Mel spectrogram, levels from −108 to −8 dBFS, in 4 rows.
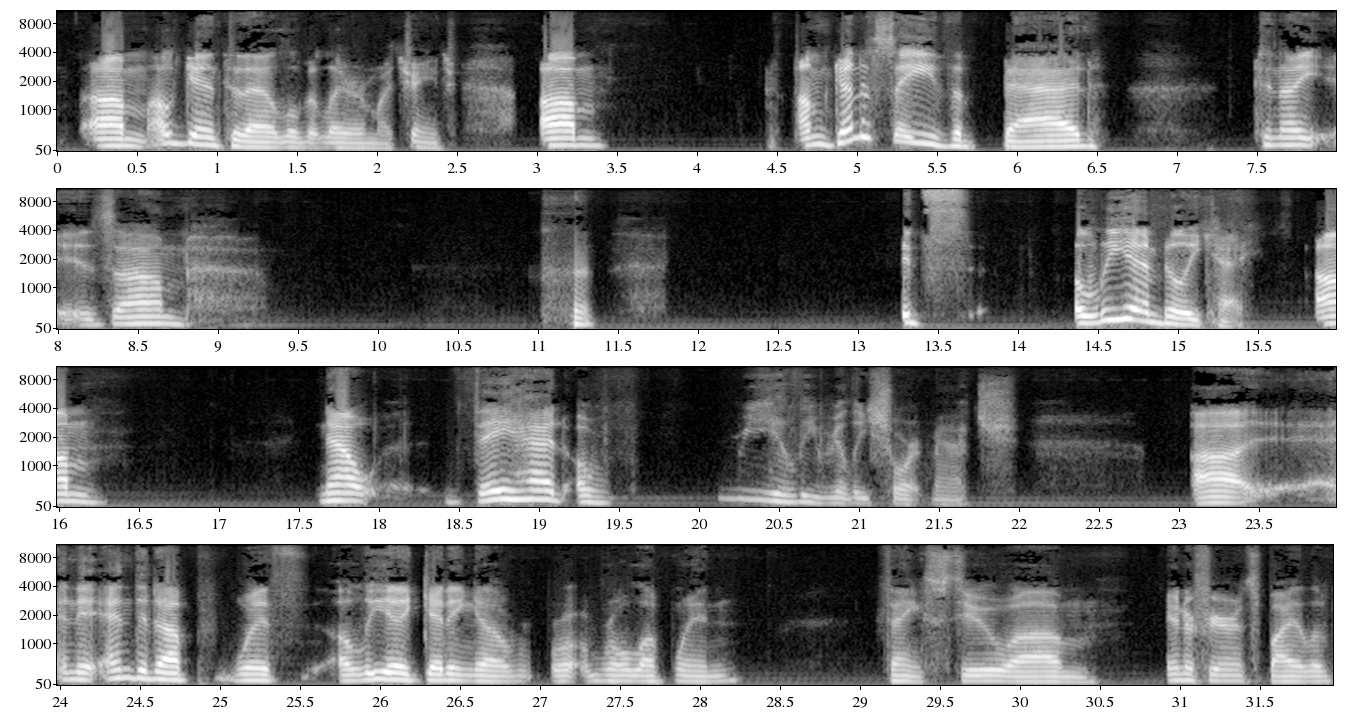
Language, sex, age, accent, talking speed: English, male, 20-39, American, 100 wpm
